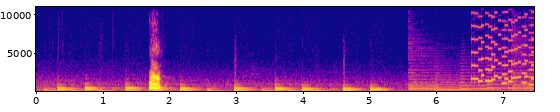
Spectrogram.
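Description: Two dogs in the video game Murder is Game Over let out a run of about ten short, evenly spaced barks and yips, clear and alone, then a bright chiming jingle takes over at the end.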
